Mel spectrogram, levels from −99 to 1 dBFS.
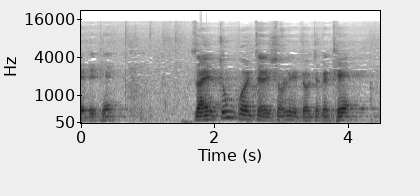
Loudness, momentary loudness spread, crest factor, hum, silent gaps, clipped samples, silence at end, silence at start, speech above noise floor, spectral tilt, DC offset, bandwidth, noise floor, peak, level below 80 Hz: -19 LUFS; 19 LU; 20 dB; none; none; under 0.1%; 0 s; 0 s; 24 dB; -5 dB/octave; under 0.1%; 15 kHz; -42 dBFS; 0 dBFS; -54 dBFS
